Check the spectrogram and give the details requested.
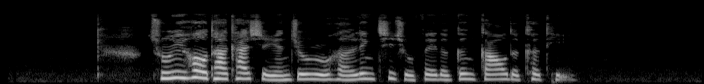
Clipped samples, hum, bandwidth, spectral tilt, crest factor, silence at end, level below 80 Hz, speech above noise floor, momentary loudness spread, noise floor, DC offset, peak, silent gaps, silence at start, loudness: under 0.1%; none; 11.5 kHz; -4.5 dB/octave; 20 dB; 1.4 s; -76 dBFS; 43 dB; 18 LU; -64 dBFS; under 0.1%; -2 dBFS; none; 1.2 s; -21 LUFS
